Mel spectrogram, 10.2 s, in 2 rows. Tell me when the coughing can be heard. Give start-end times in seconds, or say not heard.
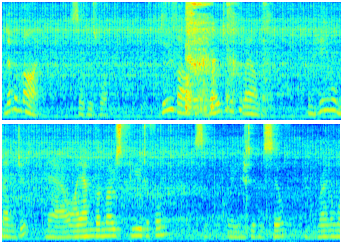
2.2-4.1.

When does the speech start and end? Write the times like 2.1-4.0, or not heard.
0.0-10.1.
